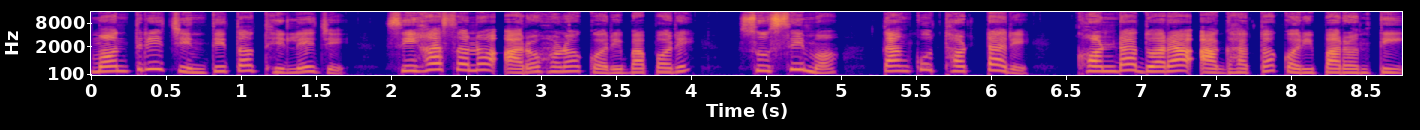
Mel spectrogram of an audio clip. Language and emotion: Odia, neutral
